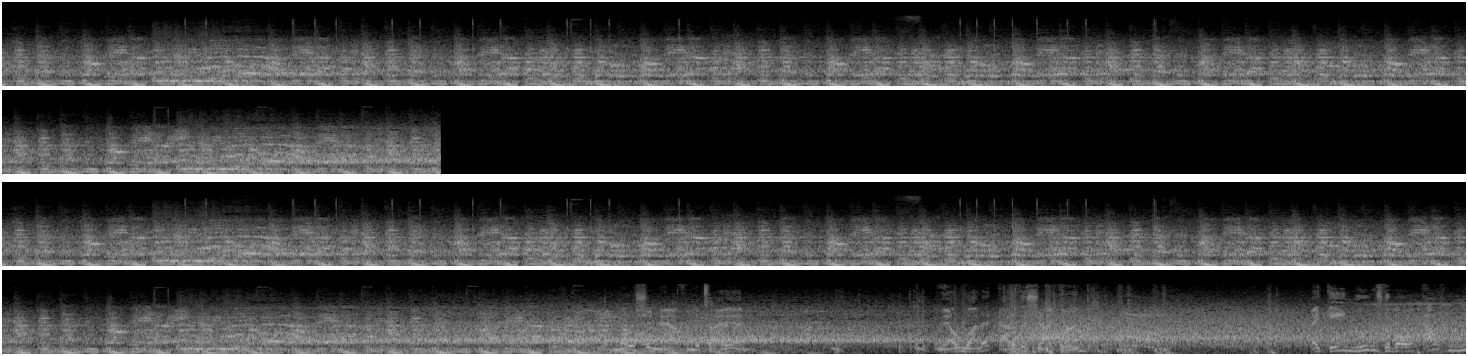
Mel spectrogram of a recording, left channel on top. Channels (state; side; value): drops out; left; at 19.1 s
